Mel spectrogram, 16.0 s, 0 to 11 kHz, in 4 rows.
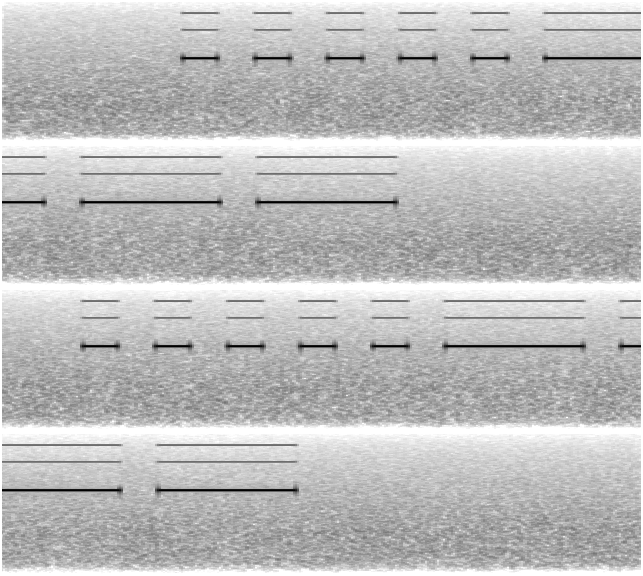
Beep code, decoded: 5 short, 3 long

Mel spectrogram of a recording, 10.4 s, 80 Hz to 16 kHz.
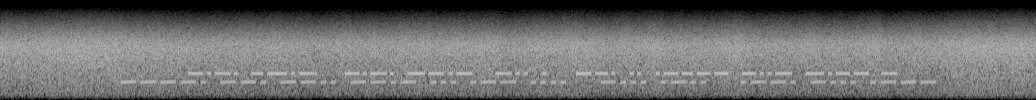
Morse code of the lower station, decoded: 9GZQSWH BL PBJ

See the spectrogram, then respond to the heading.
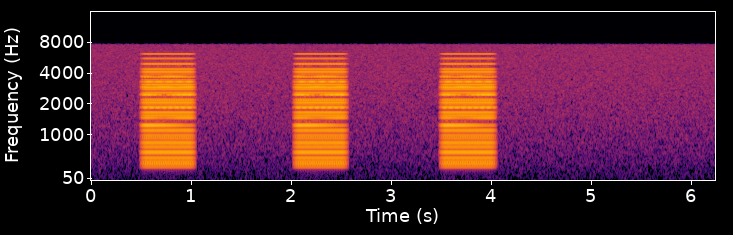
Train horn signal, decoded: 3 short

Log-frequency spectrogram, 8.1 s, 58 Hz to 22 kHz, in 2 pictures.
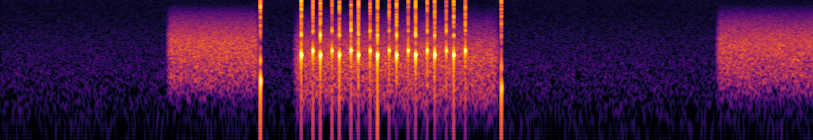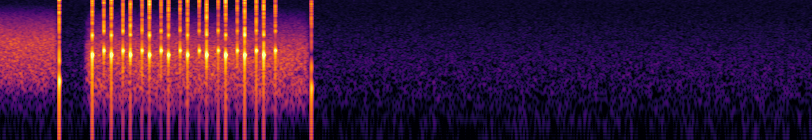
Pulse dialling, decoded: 9 0

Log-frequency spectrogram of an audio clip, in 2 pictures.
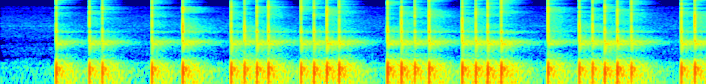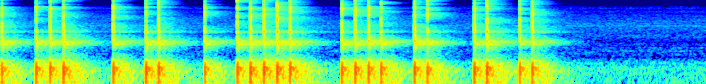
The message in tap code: BATTENBERG

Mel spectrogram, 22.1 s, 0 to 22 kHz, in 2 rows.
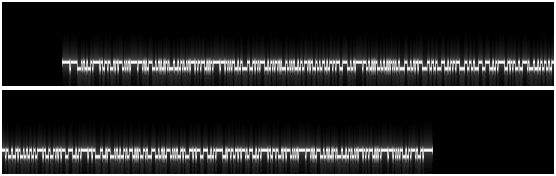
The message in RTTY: WA4KB DE DK4KY TNX FER CALL. UR RST 589 589. NAME IVAN IVAN. QTH BRNO BRNO. HW? WA4KB DE DK4KY KN

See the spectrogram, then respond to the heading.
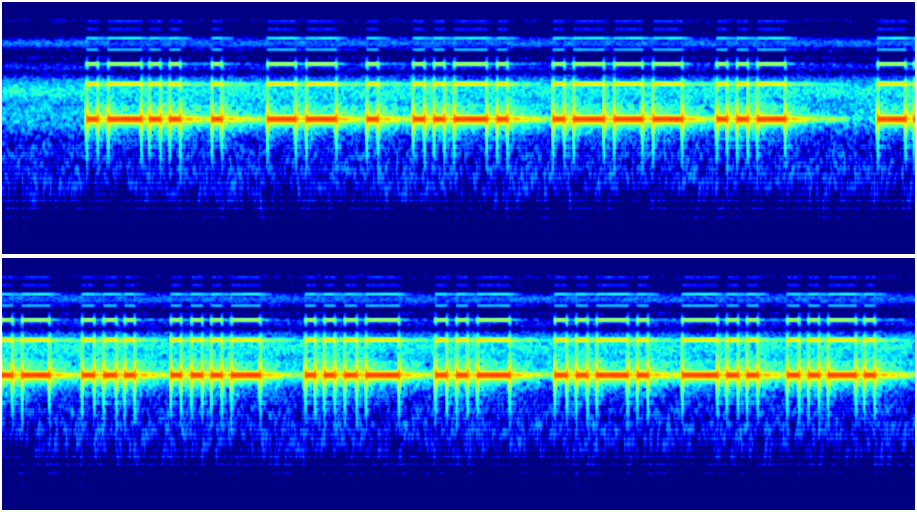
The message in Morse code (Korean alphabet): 가만히 열리는

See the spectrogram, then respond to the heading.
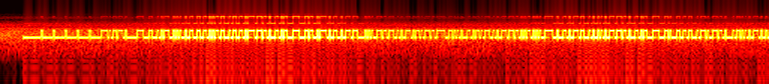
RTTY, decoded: OCZYWISCIE UBOLEWAMY NAD TRUDNA SYTUACJA UBOGICH …

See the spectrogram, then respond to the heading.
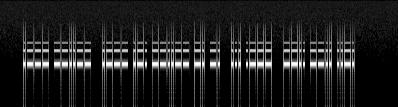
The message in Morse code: J, JR,NN SJ ZZF

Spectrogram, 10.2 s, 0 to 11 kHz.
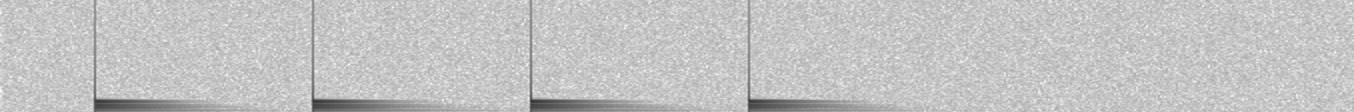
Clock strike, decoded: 4

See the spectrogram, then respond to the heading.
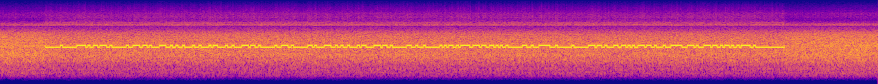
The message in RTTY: AGN? AGN? PSE RPT UR QTH DE

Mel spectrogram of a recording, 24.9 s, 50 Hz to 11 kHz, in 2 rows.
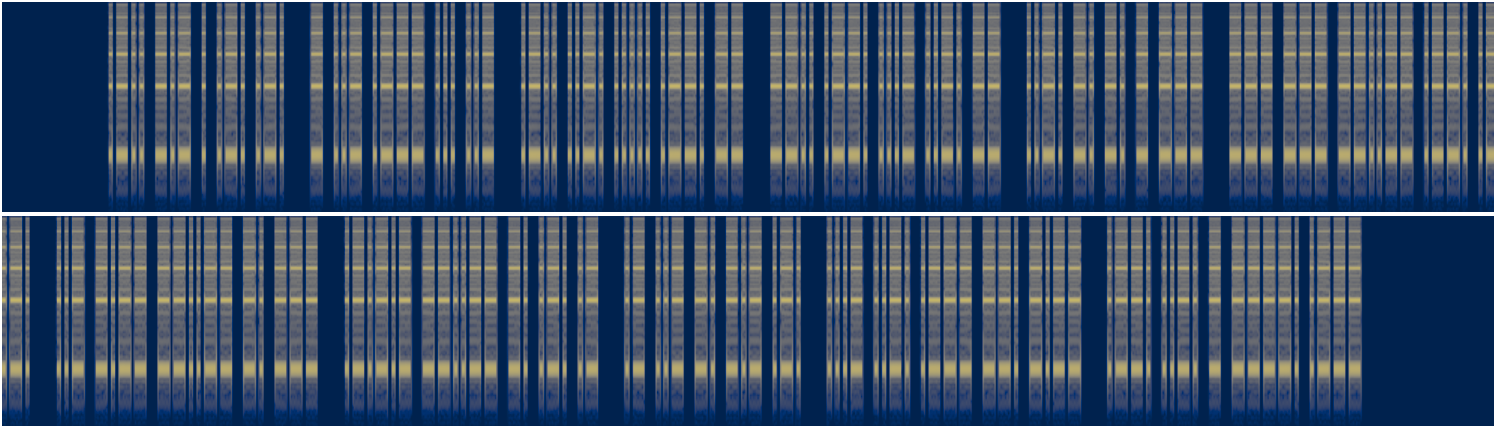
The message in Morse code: LKERR TUJSU LF5PM ZPVFM FNNTO OO,PP UY,NO .,NRA AUNKR VFJGY PFT9J

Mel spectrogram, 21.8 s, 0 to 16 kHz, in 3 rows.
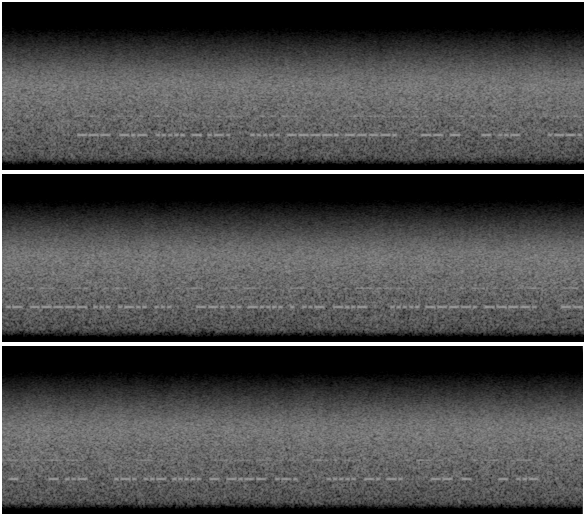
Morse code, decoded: OK5TR 599 MT TU PA0SLS GI6EUX 599 MT TU RU5TYR 5NN MT TU

